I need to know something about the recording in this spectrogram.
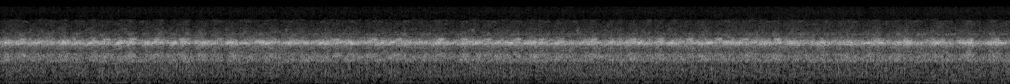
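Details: Rainy-night frog chorus beside the pond of Ingye Art Park, Suwon, Korea; densely packed croaks pulse rapidly and evenly in a shrill, constant buzz with no gaps, light rain audible underneath.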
